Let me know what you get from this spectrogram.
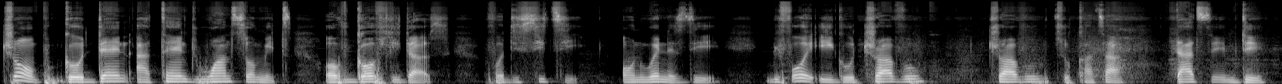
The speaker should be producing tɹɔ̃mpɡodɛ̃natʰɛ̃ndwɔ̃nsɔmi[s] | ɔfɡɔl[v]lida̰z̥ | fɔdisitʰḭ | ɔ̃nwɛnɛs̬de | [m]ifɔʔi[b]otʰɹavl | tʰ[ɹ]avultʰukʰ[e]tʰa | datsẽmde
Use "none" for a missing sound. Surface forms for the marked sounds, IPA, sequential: t, f, b, ɡ, ɹ, a

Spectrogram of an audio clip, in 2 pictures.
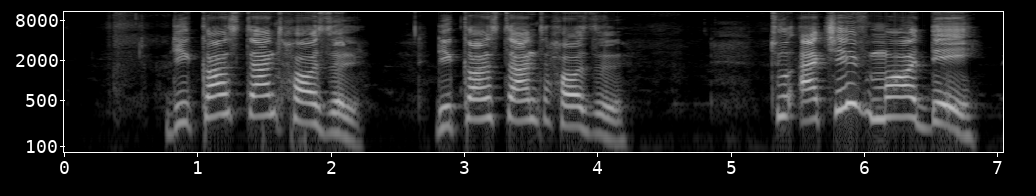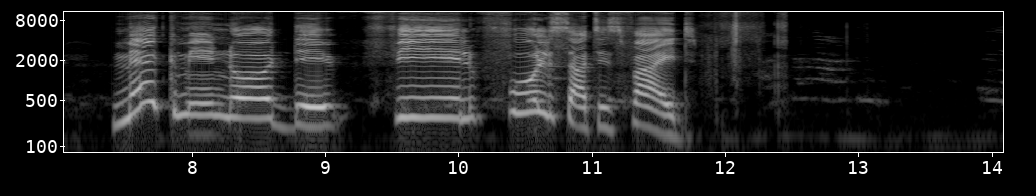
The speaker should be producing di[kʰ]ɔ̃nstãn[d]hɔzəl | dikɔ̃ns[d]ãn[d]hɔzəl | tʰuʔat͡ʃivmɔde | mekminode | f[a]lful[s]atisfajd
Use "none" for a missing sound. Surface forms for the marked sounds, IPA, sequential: k, t, t, t, i, s

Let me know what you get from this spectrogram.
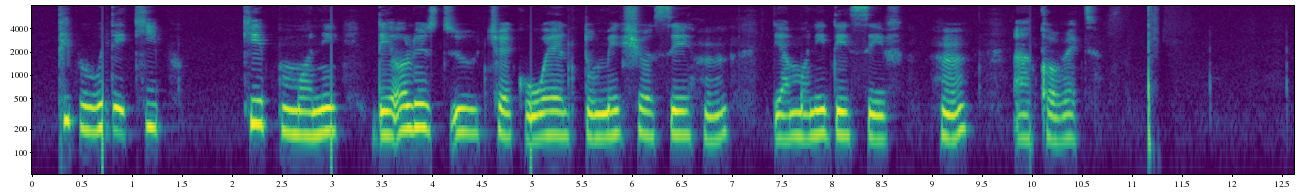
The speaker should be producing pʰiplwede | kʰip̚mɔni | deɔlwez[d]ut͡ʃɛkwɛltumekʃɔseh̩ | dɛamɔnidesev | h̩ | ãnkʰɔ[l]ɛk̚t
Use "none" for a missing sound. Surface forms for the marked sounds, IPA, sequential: d, ɹ

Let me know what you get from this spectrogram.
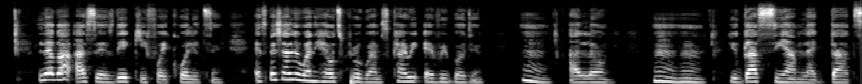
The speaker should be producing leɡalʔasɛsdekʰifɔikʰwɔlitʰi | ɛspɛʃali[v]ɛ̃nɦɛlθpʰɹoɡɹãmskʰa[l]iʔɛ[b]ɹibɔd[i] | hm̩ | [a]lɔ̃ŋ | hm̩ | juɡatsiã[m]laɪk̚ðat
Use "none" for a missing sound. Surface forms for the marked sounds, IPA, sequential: w, ɹ, v, i, a, m

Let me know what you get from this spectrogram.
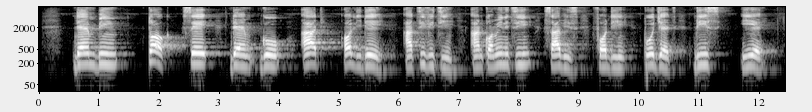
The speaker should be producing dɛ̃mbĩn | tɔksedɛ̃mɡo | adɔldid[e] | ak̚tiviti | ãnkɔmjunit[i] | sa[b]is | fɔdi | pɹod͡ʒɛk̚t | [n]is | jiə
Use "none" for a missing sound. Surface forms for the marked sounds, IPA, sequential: e, i, v, d

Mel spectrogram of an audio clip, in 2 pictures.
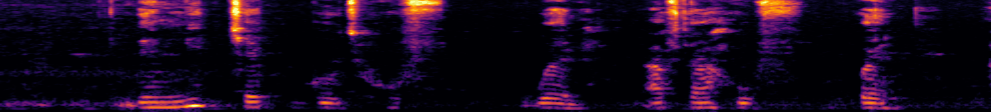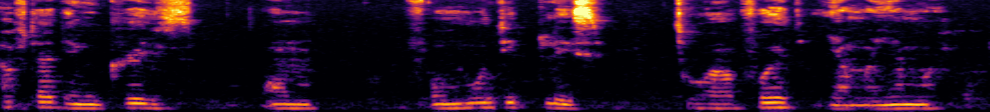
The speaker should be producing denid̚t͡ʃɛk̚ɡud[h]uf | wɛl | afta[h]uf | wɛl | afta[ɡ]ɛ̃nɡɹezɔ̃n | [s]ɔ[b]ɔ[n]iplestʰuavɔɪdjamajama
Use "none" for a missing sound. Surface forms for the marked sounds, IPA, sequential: h, h, d, f, m, d

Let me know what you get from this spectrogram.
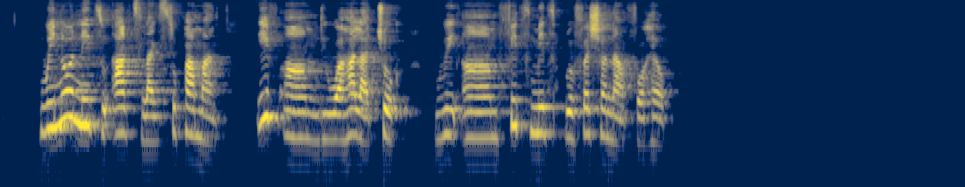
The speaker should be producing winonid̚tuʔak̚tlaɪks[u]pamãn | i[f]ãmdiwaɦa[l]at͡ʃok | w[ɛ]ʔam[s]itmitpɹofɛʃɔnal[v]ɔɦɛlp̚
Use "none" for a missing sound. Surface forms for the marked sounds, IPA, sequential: u, f, l, i, f, f

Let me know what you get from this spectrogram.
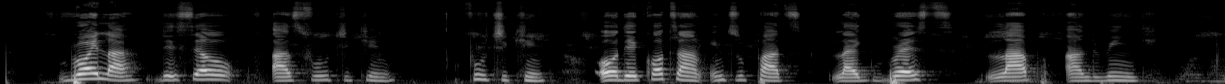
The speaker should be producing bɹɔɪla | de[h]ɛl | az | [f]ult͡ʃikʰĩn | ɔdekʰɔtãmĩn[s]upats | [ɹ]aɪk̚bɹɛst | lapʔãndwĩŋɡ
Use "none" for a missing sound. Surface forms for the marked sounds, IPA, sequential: s, f, t, l

